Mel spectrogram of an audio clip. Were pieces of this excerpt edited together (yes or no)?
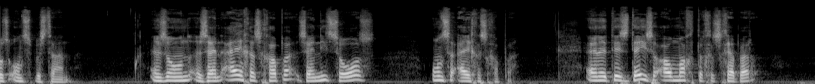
no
